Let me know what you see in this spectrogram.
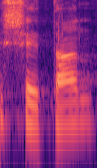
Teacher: त को पुर करके पढ़ते हैं शैतान त को बारीक नहीं पढ़ते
